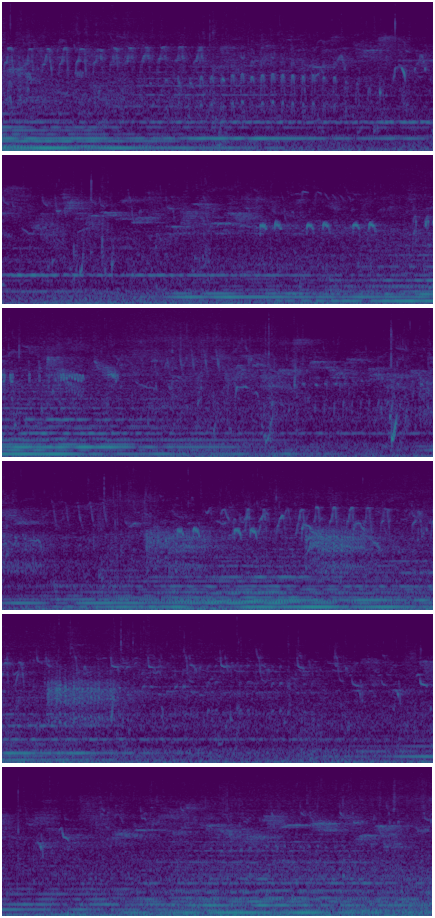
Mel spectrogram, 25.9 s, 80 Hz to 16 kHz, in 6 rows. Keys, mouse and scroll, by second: 1.4 click, 2.7 alt+click, 3.8 click, 5.5 click, 6.9 click, 8.6 click, 10.1 click, 11.5 click, 12.8 alt+click, 14.4 click, 15.9 alt+click, 17.1 click, 18.5 click, 19.5 alt+click, 20.8 click.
